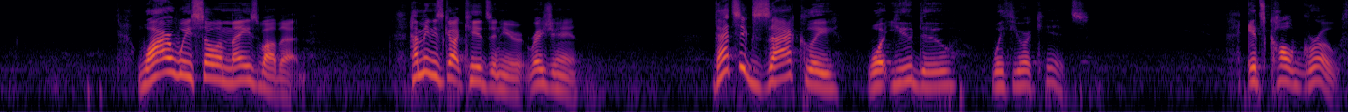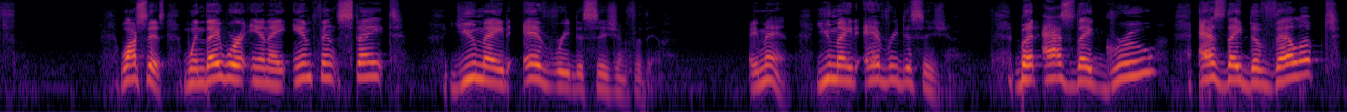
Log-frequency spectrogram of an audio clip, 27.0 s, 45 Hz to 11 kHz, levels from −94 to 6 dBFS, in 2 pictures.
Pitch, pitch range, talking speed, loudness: 200 Hz, 165-230 Hz, 120 wpm, -37 LUFS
